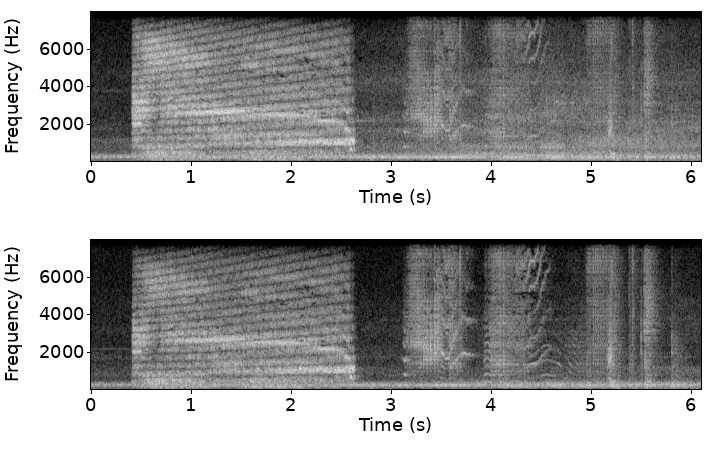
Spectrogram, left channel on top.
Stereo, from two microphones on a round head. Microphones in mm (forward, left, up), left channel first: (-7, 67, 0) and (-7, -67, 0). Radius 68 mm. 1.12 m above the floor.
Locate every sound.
0.4 s a scream: 40° left (ahead or behind); by 2.7 s 15° left (ahead or behind)
3.1 s a cupboard door: 5° right (ahead or behind)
